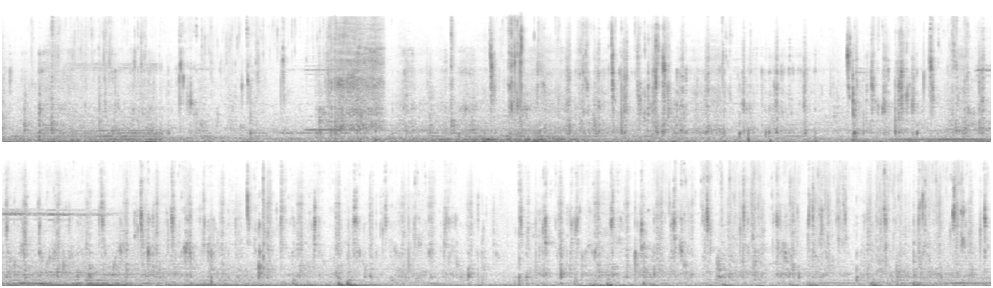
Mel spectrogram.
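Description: Close-miked chewing of mouthfuls of mutton curry and rice, with many small wet clicks from the mouth and from fingers mixing rice into the gravy.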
